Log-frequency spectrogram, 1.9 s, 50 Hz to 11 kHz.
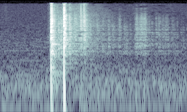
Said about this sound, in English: The woman dropped in 2 coins.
